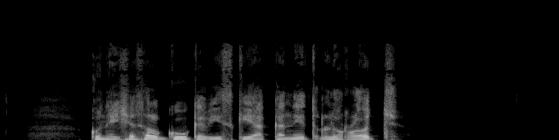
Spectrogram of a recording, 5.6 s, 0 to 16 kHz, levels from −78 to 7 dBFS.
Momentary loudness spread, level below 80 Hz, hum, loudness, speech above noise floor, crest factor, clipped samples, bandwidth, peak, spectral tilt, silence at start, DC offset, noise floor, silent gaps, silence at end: 6 LU; -48 dBFS; none; -23 LUFS; 66 dB; 18 dB; under 0.1%; 11.5 kHz; -6 dBFS; -7 dB/octave; 0.9 s; under 0.1%; -89 dBFS; none; 1.65 s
